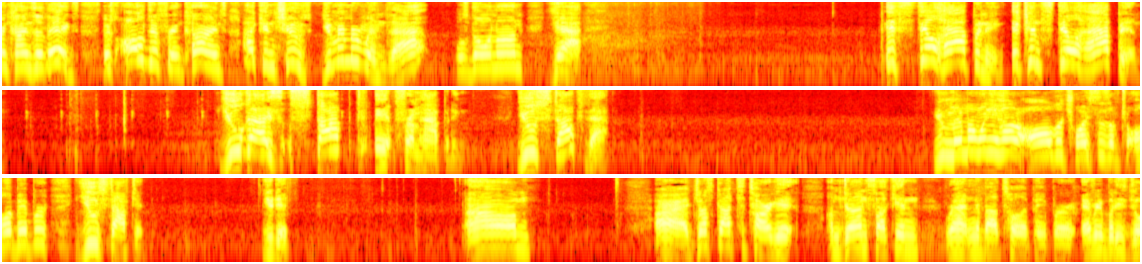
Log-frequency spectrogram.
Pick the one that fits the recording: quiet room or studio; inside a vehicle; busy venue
inside a vehicle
